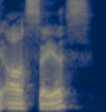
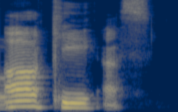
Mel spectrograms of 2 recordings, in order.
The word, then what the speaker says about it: Arceus: So in Japanese, they say arseus. – Oh, I don't like that. – Yeah, that's there we go. So ew. – Arceus.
